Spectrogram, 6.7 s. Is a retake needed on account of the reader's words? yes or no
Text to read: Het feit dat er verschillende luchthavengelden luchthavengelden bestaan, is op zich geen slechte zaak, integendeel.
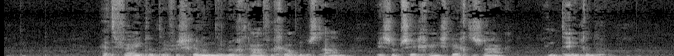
yes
